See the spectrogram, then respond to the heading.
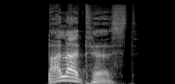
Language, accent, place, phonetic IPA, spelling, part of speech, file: German, Germany, Berlin, [ˈbalɐtəst], ballertest, verb, De-ballertest.ogg
- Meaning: inflection of ballern: 1. second-person singular preterite 2. second-person singular subjunctive II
